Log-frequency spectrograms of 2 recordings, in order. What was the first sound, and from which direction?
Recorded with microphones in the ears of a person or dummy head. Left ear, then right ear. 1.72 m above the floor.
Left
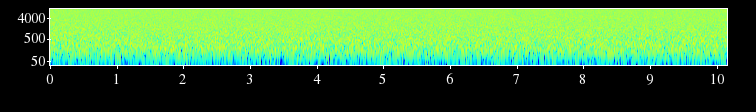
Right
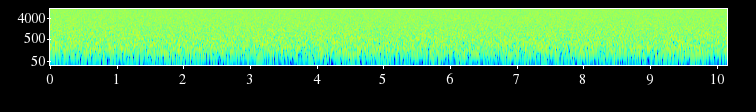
Only background noise.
